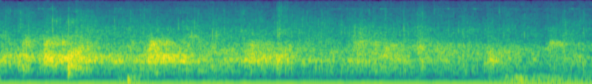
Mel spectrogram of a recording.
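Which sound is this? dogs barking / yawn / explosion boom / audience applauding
audience applauding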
